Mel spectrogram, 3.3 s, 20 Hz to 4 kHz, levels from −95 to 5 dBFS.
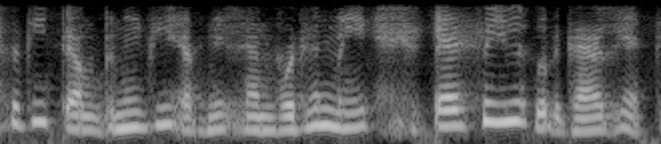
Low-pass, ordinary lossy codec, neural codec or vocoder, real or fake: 3.6 kHz; none; codec, 16 kHz, 0.5 kbps, FreqCodec, larger model; fake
